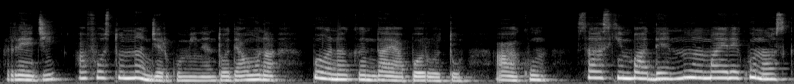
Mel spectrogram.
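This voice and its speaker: A woman's voice: animated, lightly acted. A woman narrator voicing a distraught, jealous wife who wails and pleads tearfully. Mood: hysterical pleading. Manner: wailing, pleading, shrill. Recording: muffled audiobook recording.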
